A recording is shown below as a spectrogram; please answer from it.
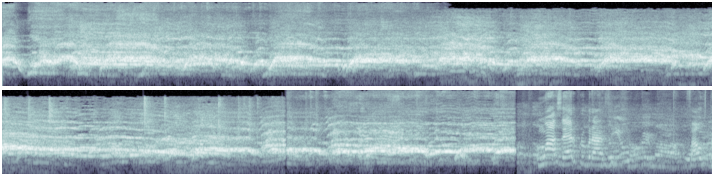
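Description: A small group of people, mostly women, screaming and shouting together without a break, typical of celebrating a goal. The screaming cuts off abruptly near the end, giving way to quieter talk.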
